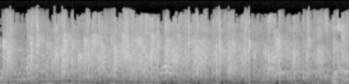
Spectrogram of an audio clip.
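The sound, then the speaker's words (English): A standing audience claps their hands in a loud, dense burst of applause, many overlapping claps forming a steady, sustained wash of sound with no pauses. “Hand claps standing.”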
